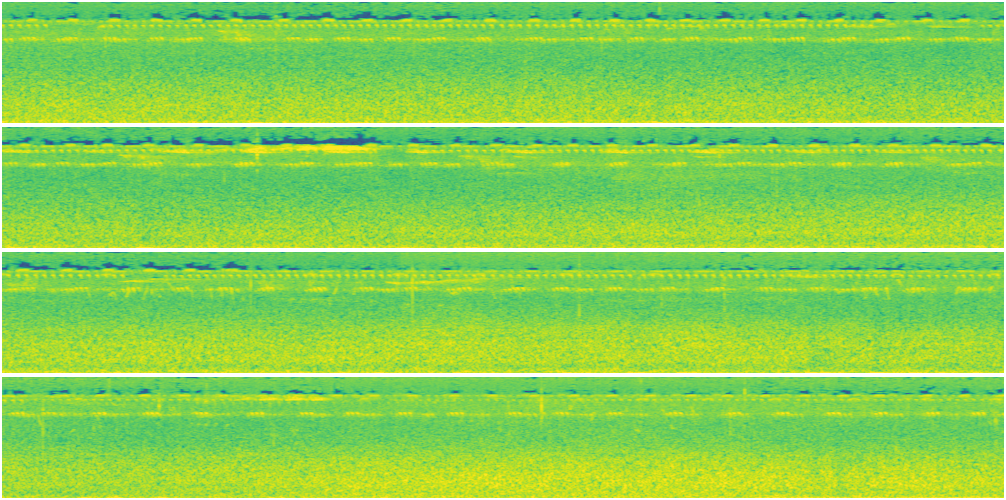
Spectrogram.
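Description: Crickets chirping in a steady, high, evenly pulsing trill over a low, even rumble of distant road traffic, which swells in the last few seconds. Occasional low thumps break through.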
